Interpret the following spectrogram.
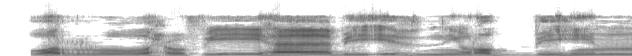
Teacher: ربہم را موٹا ہوگا اور میم پر غنہ ہے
